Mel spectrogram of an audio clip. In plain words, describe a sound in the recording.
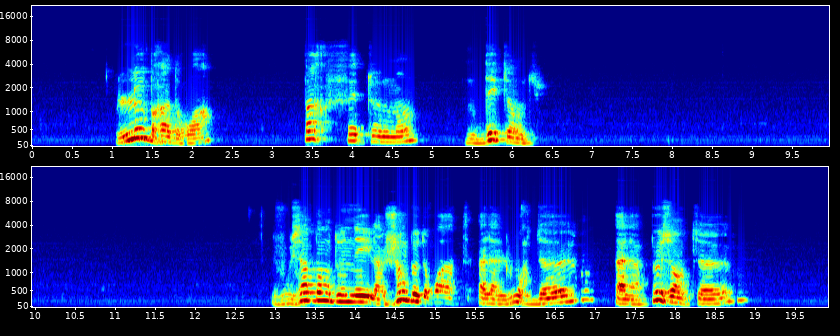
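An elderly man speaks calmly and slowly, close by, with long pauses.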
